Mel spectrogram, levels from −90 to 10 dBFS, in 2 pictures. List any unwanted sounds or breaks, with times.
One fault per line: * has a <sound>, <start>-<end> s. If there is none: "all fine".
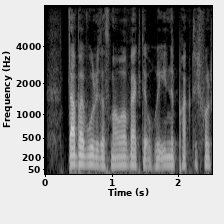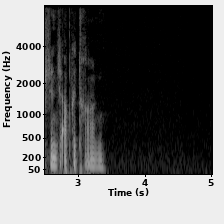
all fine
